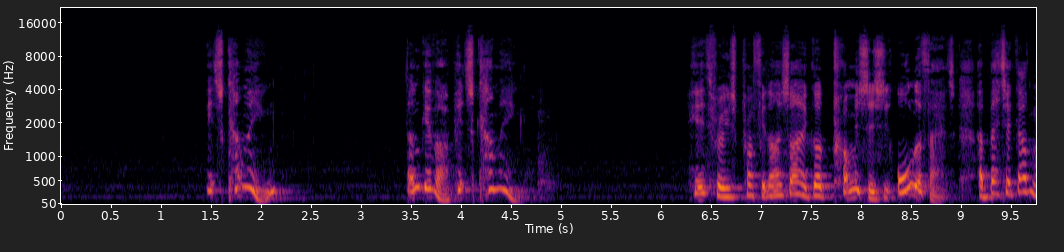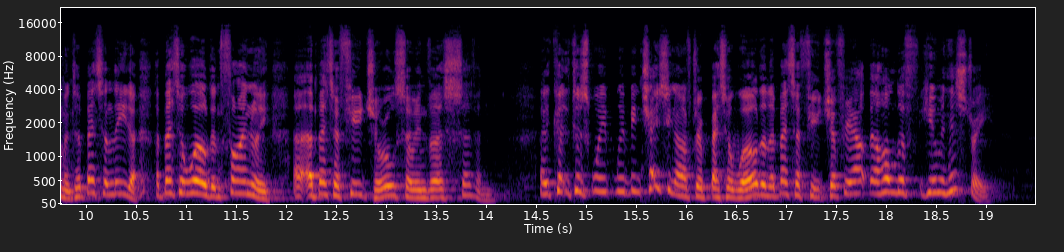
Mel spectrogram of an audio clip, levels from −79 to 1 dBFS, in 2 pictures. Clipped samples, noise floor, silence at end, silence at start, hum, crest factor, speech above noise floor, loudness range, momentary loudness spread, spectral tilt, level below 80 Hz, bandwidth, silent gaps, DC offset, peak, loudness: under 0.1%; -67 dBFS; 0.45 s; 1.45 s; none; 22 dB; 38 dB; 8 LU; 10 LU; -4 dB/octave; -80 dBFS; 15.5 kHz; none; under 0.1%; -8 dBFS; -29 LUFS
